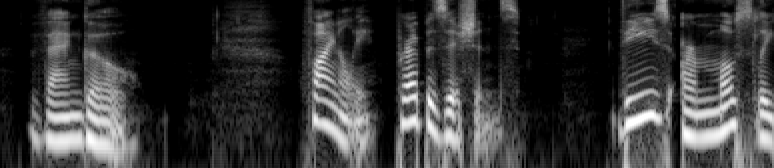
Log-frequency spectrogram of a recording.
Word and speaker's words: Van Gogh: love Van Gogh and yes that's how we say his name in American English Van Gogh finally prepositions these are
